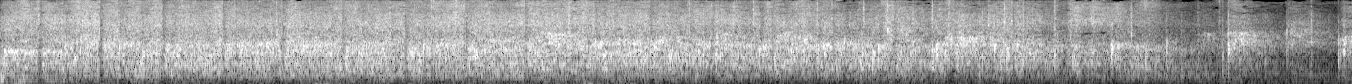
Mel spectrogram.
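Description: A church congregation at a feast of Our Lady of the Rosary claps in loud, dense, sustained applause that fills the room, then thins and tapers off toward the end.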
